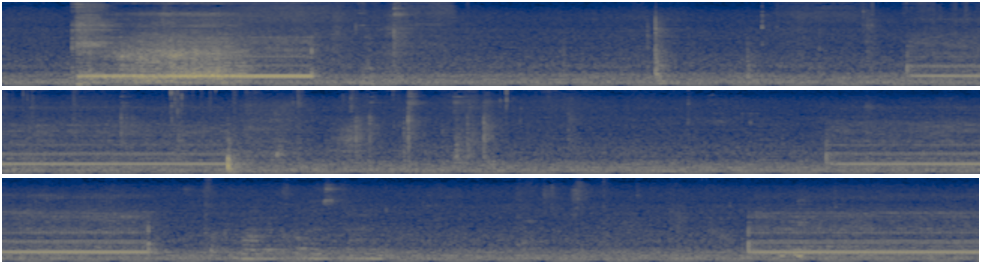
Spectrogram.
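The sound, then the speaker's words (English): A burst of phone dialing tones, then an outgoing call to a woman ringing: steady ringback tones repeat about every six seconds over a low background hum, with no one talking; the call goes to voicemail. “She's busy. It's a phone call.”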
